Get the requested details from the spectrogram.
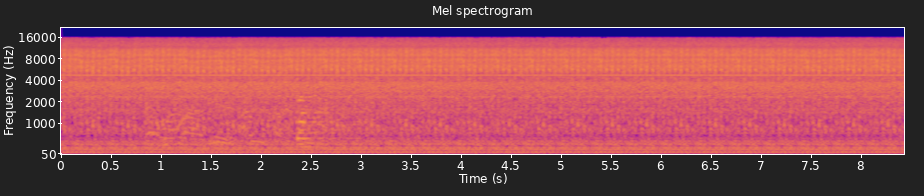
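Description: A helicopter's rotor whirs and its engine drones steadily.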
